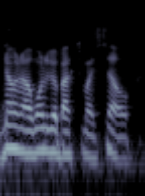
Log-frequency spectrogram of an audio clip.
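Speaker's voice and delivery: ordinary talk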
